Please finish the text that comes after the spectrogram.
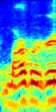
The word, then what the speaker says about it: Marburger: Geraldine rhymes with Maryland, and Marburger is like hamburger, so it's a tough one to know, but that's how you say it.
